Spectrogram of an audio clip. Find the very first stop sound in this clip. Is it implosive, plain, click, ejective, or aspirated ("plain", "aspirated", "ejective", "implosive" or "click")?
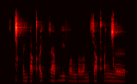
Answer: click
